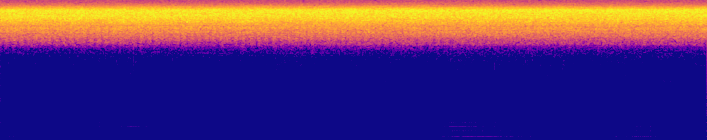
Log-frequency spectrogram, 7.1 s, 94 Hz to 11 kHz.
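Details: Cicadas in a daytime chorus fill a green forest near Franklin, Kentucky, around 10am in still air; an even, shimmering high buzz holds without pause, with soft low rumbling underneath. Stereo capture on a Canon 5D Mk2.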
